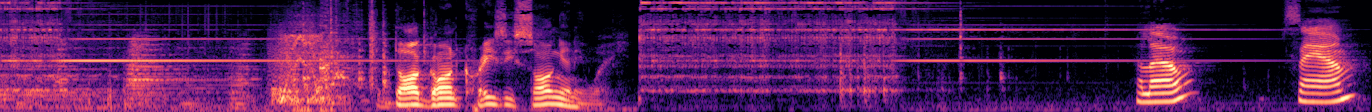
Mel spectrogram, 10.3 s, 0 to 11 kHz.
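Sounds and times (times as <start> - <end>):
telephone bell ringing: 0.0 - 3.6, 4.8 - 10.0
speech: 2.9 - 4.7, 8.5 - 9.0, 9.7 - 10.2.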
